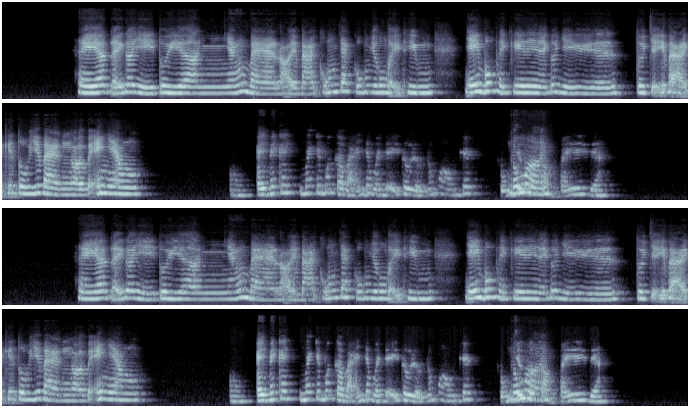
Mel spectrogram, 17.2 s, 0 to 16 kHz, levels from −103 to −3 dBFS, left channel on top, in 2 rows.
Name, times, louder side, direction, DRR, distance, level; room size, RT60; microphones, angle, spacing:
voice 1, 1.0-10.3 14.9-15.4, left 2 dB, 20° left, 0.4 m, -26 dB
voice 2, 11.4-14.5 14.8-16.1, right 4 dB, 70° right, 0.4 m, -30 dB
2.3 x 2.2 x 2.8 m
head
